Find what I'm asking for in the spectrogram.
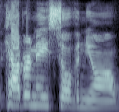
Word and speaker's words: Cabernet Sauvignon: Cabernet Sauvignon. So, did I say it wrong? – No, I think you said it perfectly.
